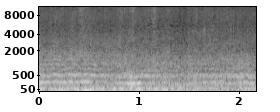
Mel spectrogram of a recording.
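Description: A bee buzzes steadily for a couple of seconds, a low, continuous droning hum with a slight wavering in pitch and no voices.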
